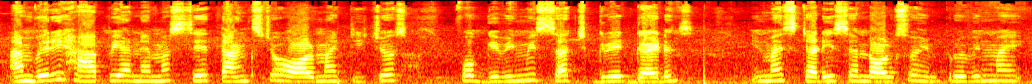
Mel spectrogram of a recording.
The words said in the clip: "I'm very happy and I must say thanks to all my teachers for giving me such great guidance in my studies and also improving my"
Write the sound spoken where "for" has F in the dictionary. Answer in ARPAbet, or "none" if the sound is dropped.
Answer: F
